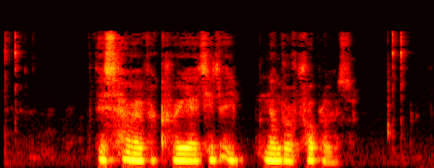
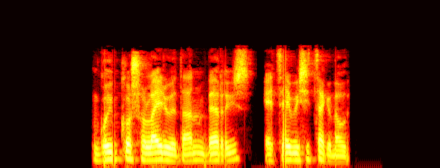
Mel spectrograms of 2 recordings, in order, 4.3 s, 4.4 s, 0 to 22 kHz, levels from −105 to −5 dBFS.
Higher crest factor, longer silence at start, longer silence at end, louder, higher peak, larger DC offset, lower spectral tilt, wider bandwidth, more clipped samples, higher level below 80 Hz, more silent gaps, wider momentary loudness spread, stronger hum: about the same, 16 dB vs 18 dB; second, 0.15 s vs 0.95 s; about the same, 0.85 s vs 0.95 s; second, -33 LUFS vs -18 LUFS; second, -18 dBFS vs -2 dBFS; neither; first, -6 dB/octave vs -4 dB/octave; first, 11.5 kHz vs 8 kHz; neither; second, -66 dBFS vs -56 dBFS; neither; first, 22 LU vs 10 LU; neither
